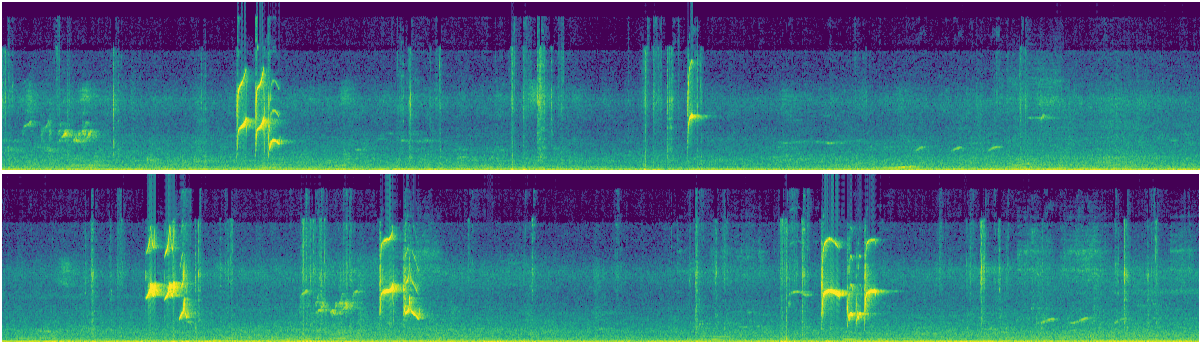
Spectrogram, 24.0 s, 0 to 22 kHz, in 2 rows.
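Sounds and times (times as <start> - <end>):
bird chirping: 0.0 - 1.0, 2.3 - 2.9, 6.8 - 10.6, 13.2 - 16.6, 19.0 - 21.3, 21.9 - 23.9.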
